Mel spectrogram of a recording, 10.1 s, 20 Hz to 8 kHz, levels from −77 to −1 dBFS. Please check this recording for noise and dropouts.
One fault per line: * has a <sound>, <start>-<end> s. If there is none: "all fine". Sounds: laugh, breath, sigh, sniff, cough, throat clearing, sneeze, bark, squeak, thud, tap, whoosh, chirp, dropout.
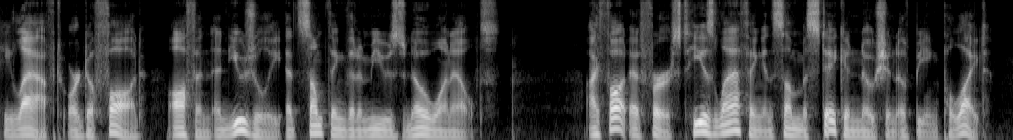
all fine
